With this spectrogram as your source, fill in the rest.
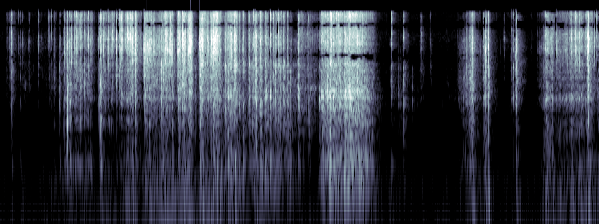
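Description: A utility knife blade scrapes and carves a solid, rectangular bar of dry beige soap with a grid pattern, held in the hand. It makes crisp, bright, crunchy scraping bursts with almost no low end, coming in dense runs broken by short quiet pauses.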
